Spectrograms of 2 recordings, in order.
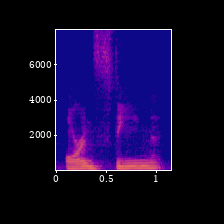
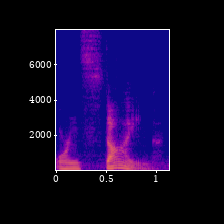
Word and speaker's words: Ornstein: Everyone said Orenstein and Smo. Orenstein and Smo. Orenstein. And I started pronouncing it Ornstein. Like Stein, like a German Stein.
